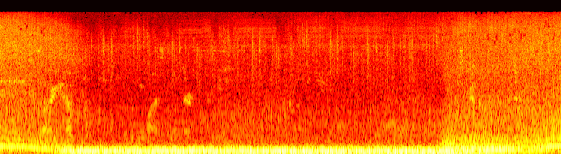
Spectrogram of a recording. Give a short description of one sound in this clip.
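Tyres screech on the road during sharp turns.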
